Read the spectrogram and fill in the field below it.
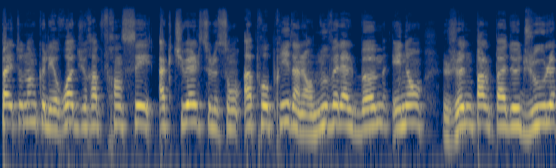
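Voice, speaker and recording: This man speaks at a fairly quick pace in a high pitch, with fairly even intonation. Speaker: radio columnist. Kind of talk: radio chronicle.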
